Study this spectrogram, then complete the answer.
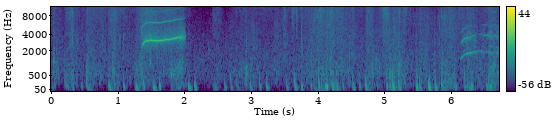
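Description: A horse from Red Dead Redemption 2 trots in with steady clip-clop hooves, whinnying loudly early on and again faintly near the end, the hoofbeats continuing throughout.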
